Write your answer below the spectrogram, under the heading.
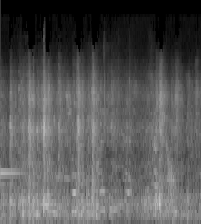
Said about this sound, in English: Yeah. I think this train's going to Cannon Street.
